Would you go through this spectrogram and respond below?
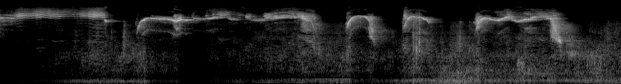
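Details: Baby monkey Lola crying loudly for its mother after being mistreated by a little monkey near a drop: shrill, very high-pitched screams in arching bursts of about a second, repeated with short gaps, some faint low background noise.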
